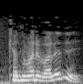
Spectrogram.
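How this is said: It is said with a tone of surprise. The speaker is astonished that this is the father. "تعجب بھی ہو سکتا ہے"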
